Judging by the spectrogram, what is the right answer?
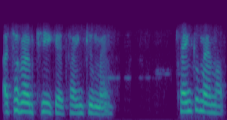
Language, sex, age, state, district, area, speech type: Urdu, female, 45-60, Uttar Pradesh, Lucknow, rural, conversation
